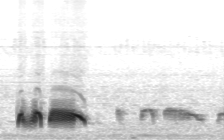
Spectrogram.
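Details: Spotted dove kept as a lure, cooing so that wild birds reply. One loud phrase of two quick notes and a long, vibrant falling coo, followed by weaker, more distant cooing.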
